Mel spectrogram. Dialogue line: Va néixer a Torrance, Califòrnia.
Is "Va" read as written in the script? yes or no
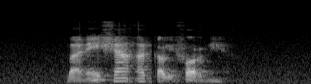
yes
